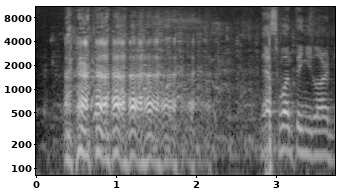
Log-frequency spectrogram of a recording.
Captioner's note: audience laughing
